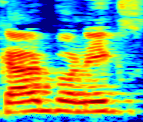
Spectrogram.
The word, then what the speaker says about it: CarbonX: you call it the carbon X am I pronouncing itre we call it like carbon X because it's like a carbon X you know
